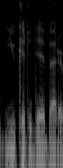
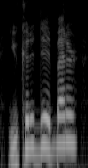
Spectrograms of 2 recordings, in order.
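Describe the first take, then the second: First: Said in the usual way. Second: "You coulda did better" said again higher and louder, stress on "better"; emphatic repeat. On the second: Real, not acted. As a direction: push the repeat harder, lean on "better". Repeats the line twice, second louder.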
